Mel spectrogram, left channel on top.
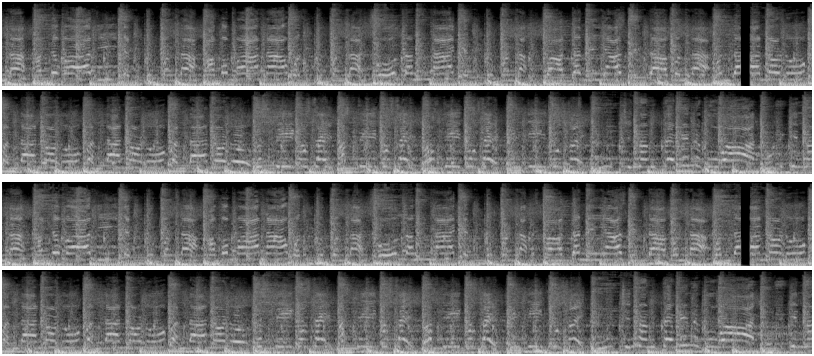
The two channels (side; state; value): both; normal; correlation 0.68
